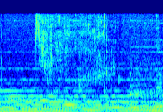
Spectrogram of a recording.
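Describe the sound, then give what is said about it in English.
Water pours steadily into a glass, poured as an offering for the ancestors of the mother's side of the family, a continuous splashing trickle lasting a few seconds at a moderate level, with no voices over it. “I pour a glass of water for my mother's side of the family, and I say Ajé.”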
